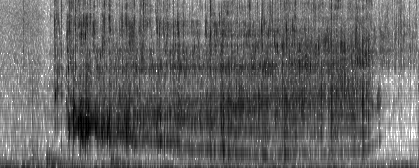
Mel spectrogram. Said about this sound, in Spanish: que es un buen momento para tomar un poquito de agua, ¿crees?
